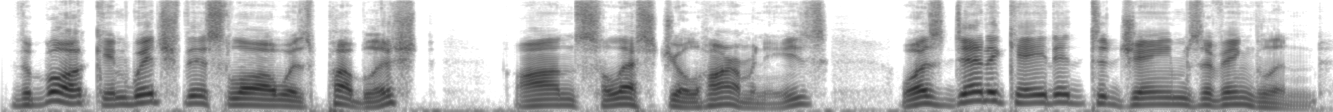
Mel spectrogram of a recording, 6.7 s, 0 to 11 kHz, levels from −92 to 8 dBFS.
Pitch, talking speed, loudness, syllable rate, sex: 145 Hz, 155 wpm, -19 LUFS, 4.2 syllables/s, male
